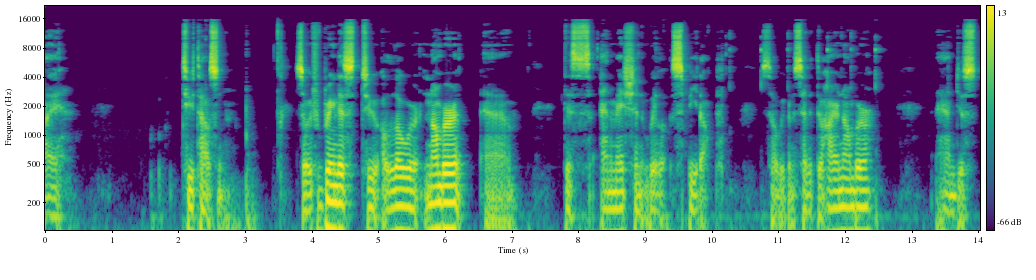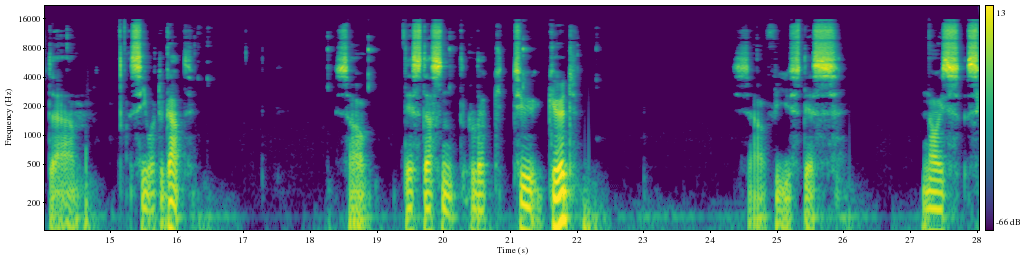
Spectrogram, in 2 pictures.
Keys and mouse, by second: 2.6 0, 10.3 middle click, 11.1-11.8 shift+middle drag, 12.1 middle click, 14.4 space, 16.3 click, 18.3 middle click, 20.1-21.2 middle drag, 22.3-28.0 drag.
